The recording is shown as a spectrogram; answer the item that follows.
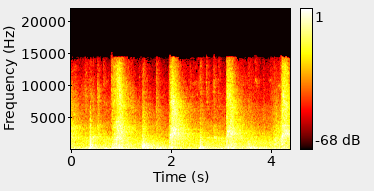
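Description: A steady rhythmic beat of short, sharp hissing strokes, about two a second, over a constant low hum.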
